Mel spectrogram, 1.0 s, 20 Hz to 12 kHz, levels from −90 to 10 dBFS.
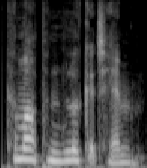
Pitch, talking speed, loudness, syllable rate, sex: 180 Hz, 365 wpm, -19 LUFS, 6.3 syllables/s, female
